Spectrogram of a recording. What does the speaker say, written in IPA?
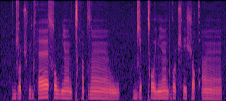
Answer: d͡ʑ ɔ ʈ͡ʂʰ ʉ d h æː s ɔ w ʎ æ̃ː ɡ ǀʰ æ̃ q z æ̃ː w | d͡ʑ ɛ p ǀ ɔ ə̯ lʲ æ̃ː d ɡ ɔ ʈ͡ʂʰ e ʃ o qʼ æ̃ː

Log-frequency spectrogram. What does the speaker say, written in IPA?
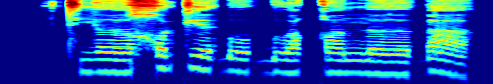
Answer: tʰ j ɜ χ ʊ kʲ ɛ ɠ o ɠ ʊ q o n ɜ ɠ a

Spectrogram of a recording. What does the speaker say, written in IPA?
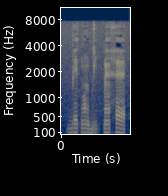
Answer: b e˧ ɡ ɔ̃˧ ɡ͡b i˨ k͡p ɛ̃˨˦ h ɛ˦˨

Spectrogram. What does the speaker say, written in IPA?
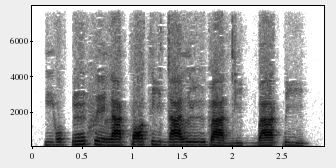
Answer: j o˧ k͡p ũ˦ f e˧ l a˧ k͡p ɔ˦ t i˧ d a˦ l ĩ˦ ɡ͡b a˧ d i˧ ɡ͡b a˦ k͡p i˦˨

